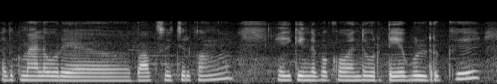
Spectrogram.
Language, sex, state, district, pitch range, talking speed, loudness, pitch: Tamil, female, Tamil Nadu, Namakkal, 190-205 Hz, 145 wpm, -16 LUFS, 195 Hz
